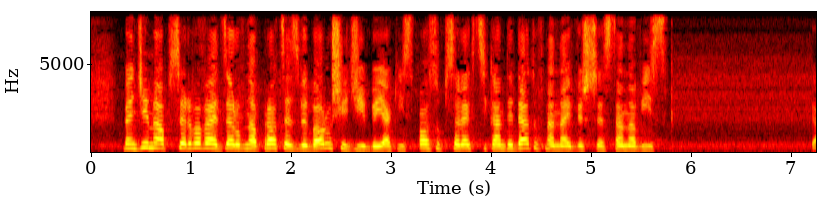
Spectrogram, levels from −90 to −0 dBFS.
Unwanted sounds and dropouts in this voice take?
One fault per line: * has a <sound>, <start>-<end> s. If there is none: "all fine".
all fine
